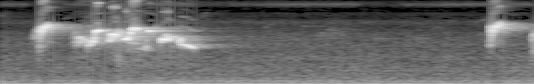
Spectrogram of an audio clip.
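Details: Red-whiskered bulbul kept as a pet, in vigorous ché singing: one rich, rapid warbled phrase of tumbling whistled notes lasting about a second, then quiet, then the start of another bright phrase.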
